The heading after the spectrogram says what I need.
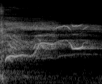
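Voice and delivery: high shrieking laugh at her own joke; burst of laughter. Real, not acted. Talking about leprechauns, she bursts into a high laugh.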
